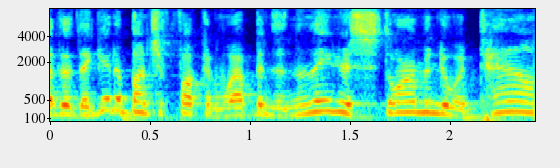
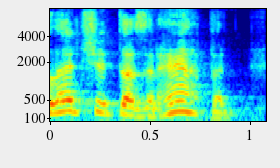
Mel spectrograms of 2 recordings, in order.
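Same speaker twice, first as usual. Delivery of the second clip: ordinary delivery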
